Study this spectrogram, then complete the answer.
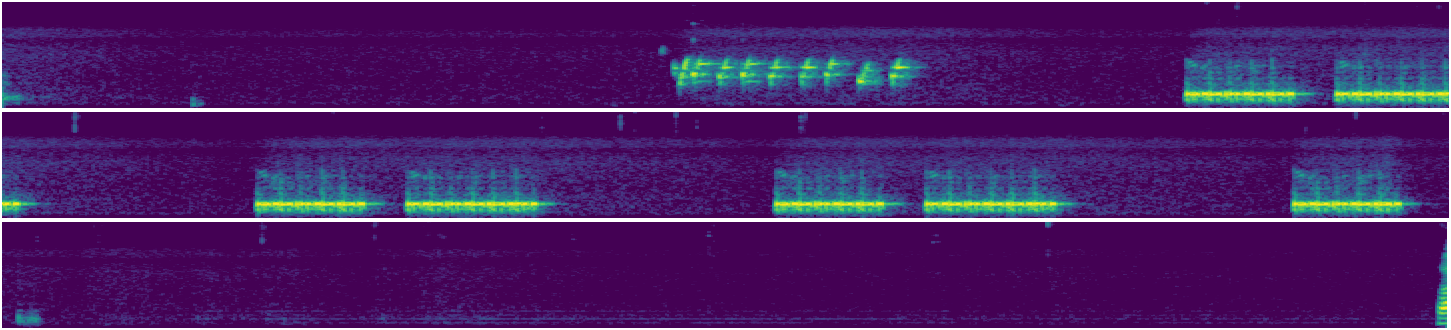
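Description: Telephone keypad tones ring out in several short paired bursts after a brief higher tone, clear and close against a steady faint hum, then fade to near silence; no one speaks.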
